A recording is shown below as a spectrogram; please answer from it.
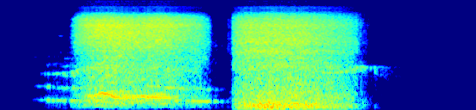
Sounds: Sigh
